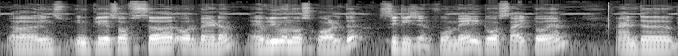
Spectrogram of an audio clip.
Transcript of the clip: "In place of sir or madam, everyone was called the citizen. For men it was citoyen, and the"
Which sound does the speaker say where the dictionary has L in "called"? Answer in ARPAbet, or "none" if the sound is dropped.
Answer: L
